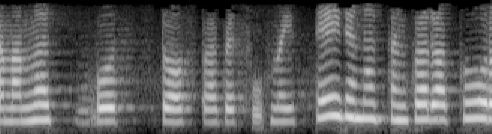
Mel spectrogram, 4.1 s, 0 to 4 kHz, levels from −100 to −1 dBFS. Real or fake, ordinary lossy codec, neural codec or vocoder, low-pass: fake; MP3, 24 kbps; codec, 16 kHz, 0.5 kbps, X-Codec, HuBERT features, trained on balanced general audio; 3.6 kHz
